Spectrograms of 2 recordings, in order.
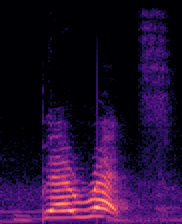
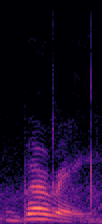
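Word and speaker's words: beret: it's commonly mispronounced has bare Reds but it is actually very the T is silent and this is the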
